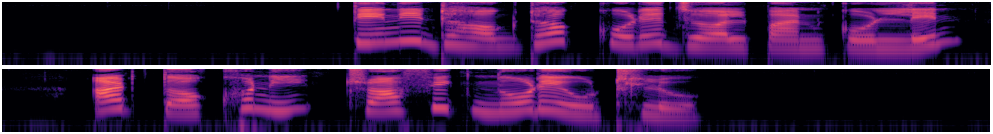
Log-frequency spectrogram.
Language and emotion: Bengali, neutral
